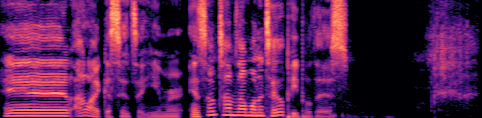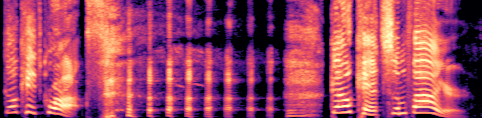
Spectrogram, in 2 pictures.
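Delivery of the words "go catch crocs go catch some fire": high, slow, loud sassy put-down; sassy telling off. Acted. Designer telling imagined people off, high and slow. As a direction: dismiss them with relish.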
